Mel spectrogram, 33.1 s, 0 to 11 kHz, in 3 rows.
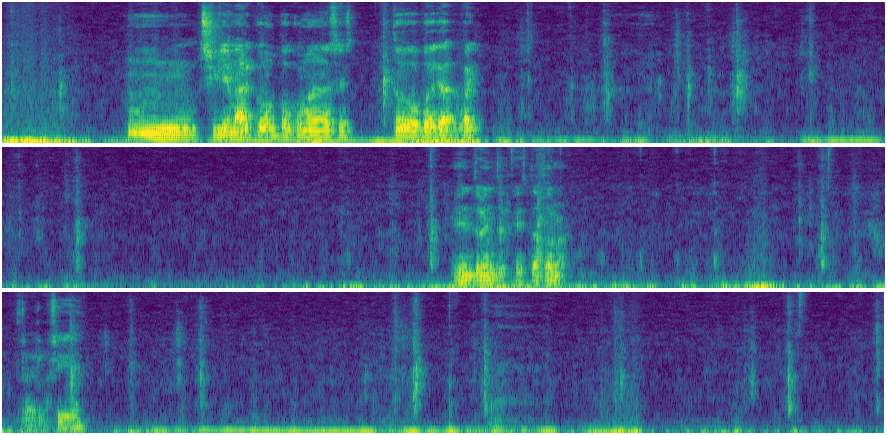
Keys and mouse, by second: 4.3 right click, 4.7 ctrl+right click, 5.8 alt+right click, 6.6 alt+shift+right click, 7.1 alt+shift+right click, 8.5 alt+q, 9.0-10.8 ctrl+middle drag, 10.0 g, 10.8 click, 11.8 alt+s, 14.8 click, 16.2 Tab, 16.8 shift+click, 17.4 ctrl+middle click, 18.0 click, 20.3 middle click, 21.1 b, 21.4-22.7 middle drag, 22.7 alt+right click, 23.1-33.1 middle drag, 27.1 ctrl+e, 28.0 Tab, 31.8 Tab, 32.9 1.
